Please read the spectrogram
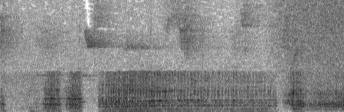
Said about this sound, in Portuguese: Enquanto caminhava pela área, admirando as diferentes frutas e legumes que haviam sido plantados, ah, fui subitamente sobressaltado por um rugido alto.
